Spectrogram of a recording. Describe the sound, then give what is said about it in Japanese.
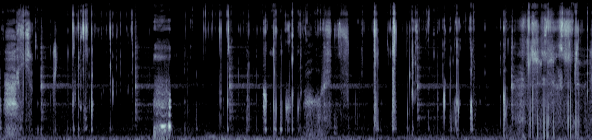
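Ear-licking mouth sounds: many soft, wet smacks, slurps and clicks in an irregular rhythm, with quiet whispering in between. “今度は耳舐めしてあげる。”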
